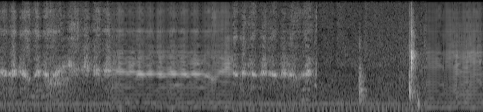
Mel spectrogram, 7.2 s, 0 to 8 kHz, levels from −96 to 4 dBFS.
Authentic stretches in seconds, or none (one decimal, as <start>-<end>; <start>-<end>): 0.0-1.7; 3.5-6.4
